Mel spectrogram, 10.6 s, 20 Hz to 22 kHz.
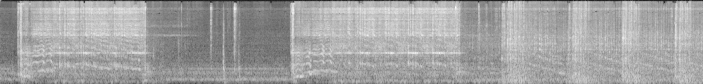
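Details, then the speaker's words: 1996 Argo Conquest after replacing the fuel shut-off fuse, with a bare wire to the solenoid that had caused a stall and no-fire: cranks in uneven bursts, catches and runs steadily with no misses or knocks; normal start. "We're back to life."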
